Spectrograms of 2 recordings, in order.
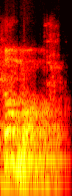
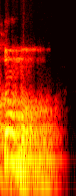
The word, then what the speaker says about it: zumo: Pero a nivel general, sí, David, a nivel general se deben pronunciar diferentes, pues. Porque uno es sumo, otro es zumo. Sumo, zumo.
